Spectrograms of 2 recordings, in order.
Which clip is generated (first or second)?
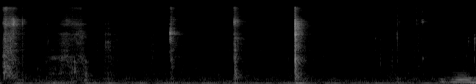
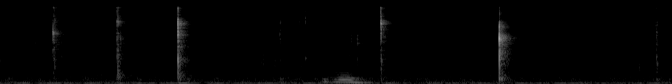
first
